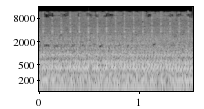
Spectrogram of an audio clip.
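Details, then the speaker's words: Alfa Romeo 156 2.5 V6 Busso CF2, one owner, after replacing all six spark plugs and cracked coil packs that caused a popping misfire: steady, even idle, no pops or misses, running silky. Normal idle after repair. "No more pop, pop, pop, pop, pop, pop, pop. We've got Busso Beauty. I'm happy. So happy. The customer's gonna be even more happy. Running silky, as a V6 Busso should."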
